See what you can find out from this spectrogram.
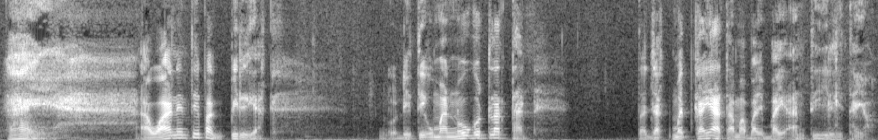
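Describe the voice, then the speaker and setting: A man's voice: deep voice, big pitch swings, a little slow, gravelly, pauses often, sharp tone, slightly rough, full character voice. An actor playing a brooding, resolute young village man, earnest and heavy-hearted, in a radio drama. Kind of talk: Ilocano radio drama acting. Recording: noisy track with birdsong.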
